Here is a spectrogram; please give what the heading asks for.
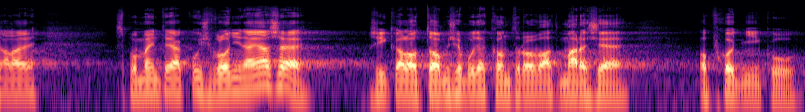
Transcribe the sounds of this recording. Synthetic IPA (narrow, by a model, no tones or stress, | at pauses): alɛ | spo̞mɛɲt̪ɛjakuʒvloɲɪnajar̝ɛr̝iːkalot̪omʒɛbudɛko̞nt̪ɾolovat̪maɾʒɛ | ʔopxod̪ɲiːkṵː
